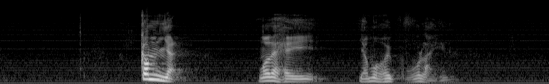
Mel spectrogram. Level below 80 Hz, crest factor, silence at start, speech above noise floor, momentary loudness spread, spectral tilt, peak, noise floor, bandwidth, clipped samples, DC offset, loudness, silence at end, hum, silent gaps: -56 dBFS; 24 dB; 1.4 s; 33 dB; 20 LU; -6.5 dB/octave; 0 dBFS; -52 dBFS; over 20 kHz; under 0.1%; under 0.1%; -20 LUFS; 1.05 s; 60 Hz at -55 dBFS; none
